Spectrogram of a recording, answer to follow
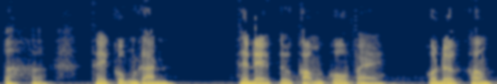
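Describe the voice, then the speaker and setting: A man's voice: deep voice, big pitch swings, normal speed, darkish tone. A man playing a polite, hesitant young villager. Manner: plain, hesitant speech with fillers.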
